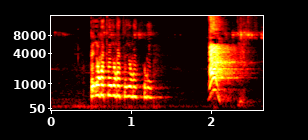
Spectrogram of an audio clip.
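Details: Pomeranian named Sweety, a pet dog playing, gives two throaty, pulsed vocal bursts: a rolling, gargling growl-bark of about a second, a short pause, then a shorter, higher, rasping yap that trails away.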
